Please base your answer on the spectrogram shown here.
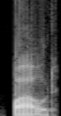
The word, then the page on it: out: American English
